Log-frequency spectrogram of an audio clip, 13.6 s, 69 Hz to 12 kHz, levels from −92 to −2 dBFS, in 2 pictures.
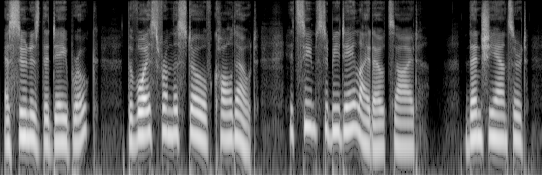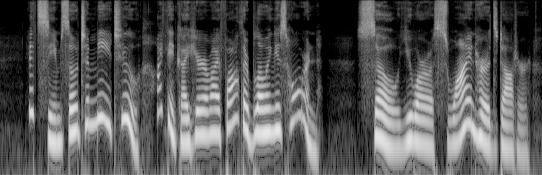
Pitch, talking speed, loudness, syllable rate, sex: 215 Hz, 190 wpm, -19 LUFS, 5.3 syllables/s, female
